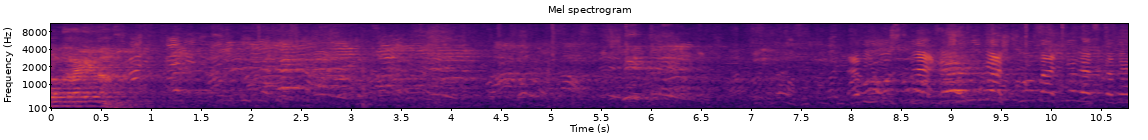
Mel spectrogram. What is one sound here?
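A man shouts loudly from ringside in an echoing hall.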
